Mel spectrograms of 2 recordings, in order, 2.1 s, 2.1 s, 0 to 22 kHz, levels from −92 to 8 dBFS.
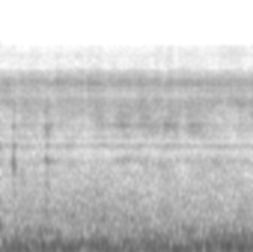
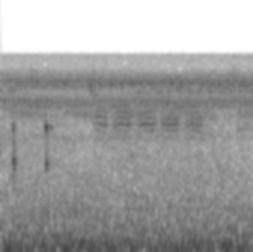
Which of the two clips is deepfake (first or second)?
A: first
